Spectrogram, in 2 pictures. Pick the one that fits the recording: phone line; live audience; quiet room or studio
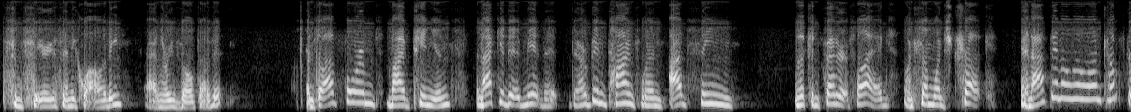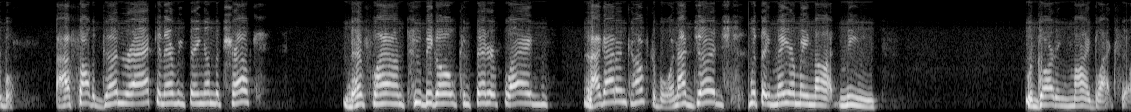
phone line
